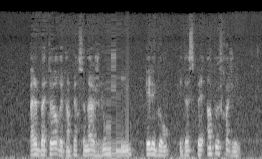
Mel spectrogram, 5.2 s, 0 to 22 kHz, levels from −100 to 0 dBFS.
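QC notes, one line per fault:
0.96–4.74 s, digital radio blending to analogue: drops to FM over a 285 ms blend, faint hiss about 45 dB down, level unchanged.
2.14–2.56 s, robotic sound from repeated short buffers: rigid 50 Hz metallic buzz, likely from a 20 ms chunk being looped while most of the real sound gets skipped.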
